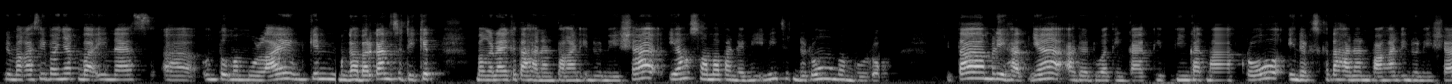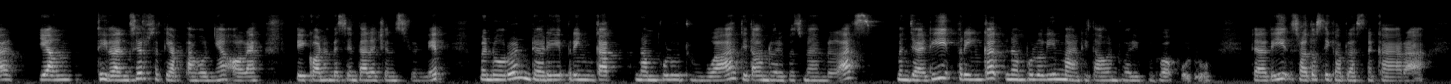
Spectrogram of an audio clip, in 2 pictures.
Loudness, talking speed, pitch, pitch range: -25 LUFS, 120 wpm, 210 Hz, 190-230 Hz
